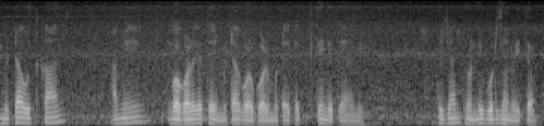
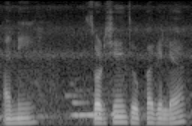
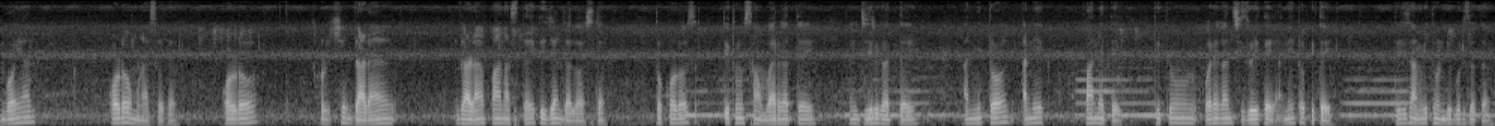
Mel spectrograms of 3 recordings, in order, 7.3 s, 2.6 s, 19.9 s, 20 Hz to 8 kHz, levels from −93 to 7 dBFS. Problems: none marked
